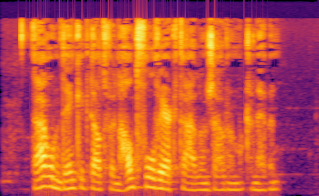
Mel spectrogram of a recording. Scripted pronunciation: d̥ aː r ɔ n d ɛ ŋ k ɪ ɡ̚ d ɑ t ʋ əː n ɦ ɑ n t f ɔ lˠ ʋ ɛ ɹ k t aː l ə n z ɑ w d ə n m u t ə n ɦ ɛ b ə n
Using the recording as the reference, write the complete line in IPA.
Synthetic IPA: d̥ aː r ɔ m d ɛ ŋ k ɪ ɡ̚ d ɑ t ʋ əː n ɦ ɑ n t f ɔ lˠ ʋ ɛ ɹ k t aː l ə n z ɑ w d ə n m u t ə n ɦ ɛ b ə n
